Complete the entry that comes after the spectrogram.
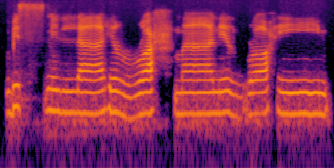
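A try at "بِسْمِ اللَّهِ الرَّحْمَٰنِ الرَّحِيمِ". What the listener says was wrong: निर्राहिम, रा को खींचना नहीं है, निर्राहिम नहीं है।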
